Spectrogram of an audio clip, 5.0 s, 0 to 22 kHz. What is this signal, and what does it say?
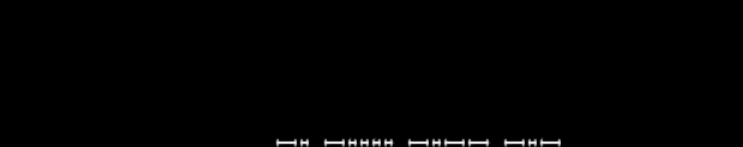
Morse code, heard as a keyed tone, about 31 wpm, 700 Hz. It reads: N6YK
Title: USA Call Signs - 4 Characters - Repeated 3x - 30wpm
